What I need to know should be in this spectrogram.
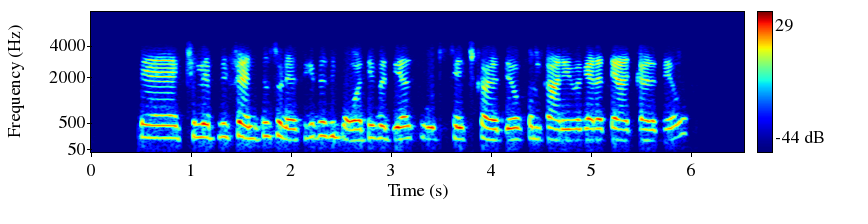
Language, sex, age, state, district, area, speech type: Punjabi, female, 30-45, Punjab, Mohali, rural, conversation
